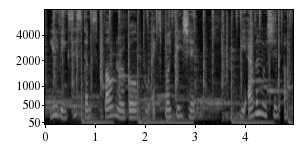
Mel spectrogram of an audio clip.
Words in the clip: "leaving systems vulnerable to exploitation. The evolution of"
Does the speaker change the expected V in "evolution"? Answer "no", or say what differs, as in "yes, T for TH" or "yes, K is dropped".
no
